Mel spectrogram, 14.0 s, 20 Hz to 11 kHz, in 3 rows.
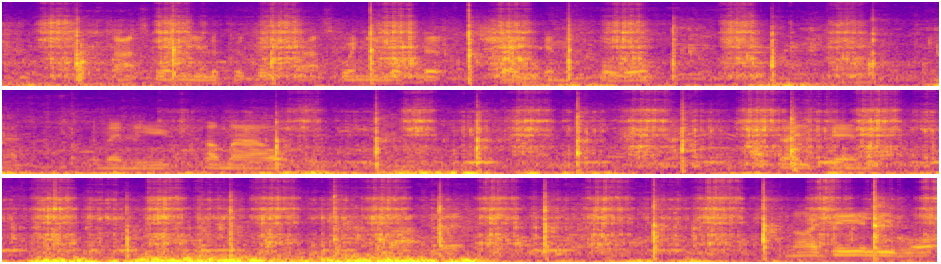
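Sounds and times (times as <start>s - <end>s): hook tool rasping on spinning wood: 0.0s - 14.0s
low rumble: 9.2s - 12.0s.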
